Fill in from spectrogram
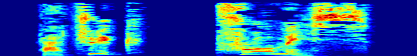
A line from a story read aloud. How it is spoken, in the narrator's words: she said in her sternest voice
